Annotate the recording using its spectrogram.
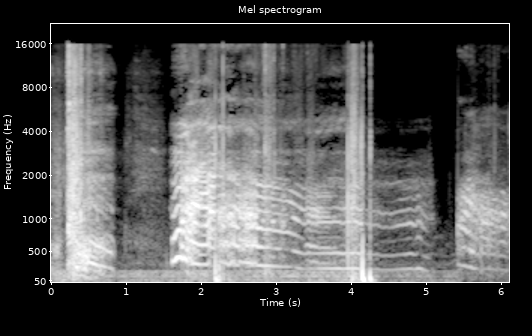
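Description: A child's voiced dinosaur roar, made with the mouth during toy play: a short harsh burst, then a long cry that falls in pitch, and a shorter one near the end. A few sharp plastic knocks from the toys come about four seconds in.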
